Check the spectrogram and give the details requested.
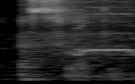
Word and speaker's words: সরস্বতী: প্রথমেই রয়েছে ব ফলার উচ্চারণ ওয়ার মতো হবে, যেমন উদাহরণস্বরূপ সরস্বতী, যার সংস্কৃত উচ্চারণটি হবে সরস্বতী।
